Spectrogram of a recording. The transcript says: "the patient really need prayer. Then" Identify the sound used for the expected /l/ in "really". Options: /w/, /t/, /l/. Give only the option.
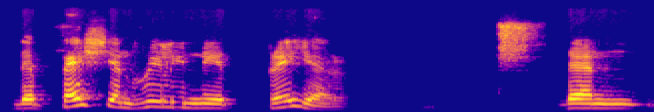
/l/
